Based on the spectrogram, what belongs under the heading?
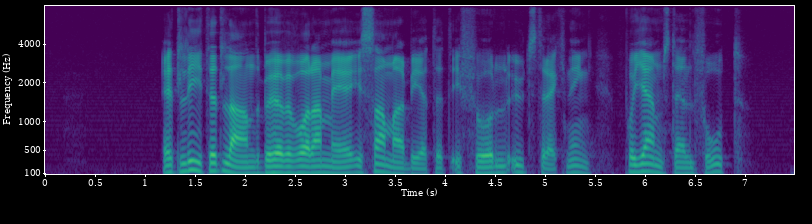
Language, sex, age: Swedish, male, 34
